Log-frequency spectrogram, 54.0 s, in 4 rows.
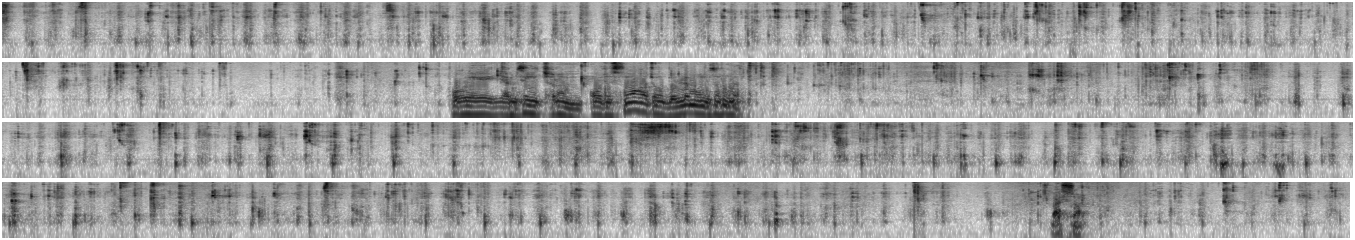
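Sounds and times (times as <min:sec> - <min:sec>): people chewing crunchy food: 0:00.0 - 0:54.0.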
